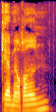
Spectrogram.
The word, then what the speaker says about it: Cameron: "You're a bad boy, Cameron." The accent was on the last syllable.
